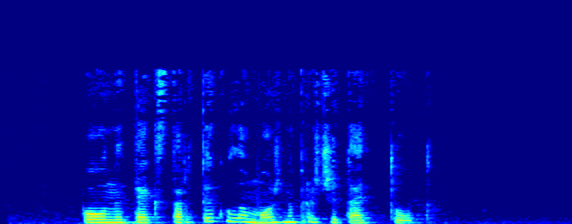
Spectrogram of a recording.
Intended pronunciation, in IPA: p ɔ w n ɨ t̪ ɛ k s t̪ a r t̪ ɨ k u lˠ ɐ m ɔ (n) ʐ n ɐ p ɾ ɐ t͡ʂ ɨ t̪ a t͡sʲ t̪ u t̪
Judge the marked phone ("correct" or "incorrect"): incorrect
